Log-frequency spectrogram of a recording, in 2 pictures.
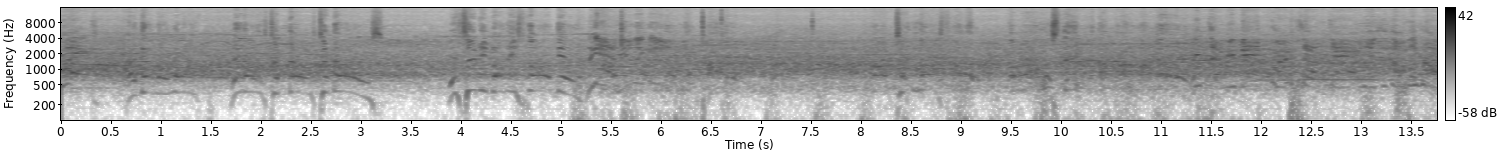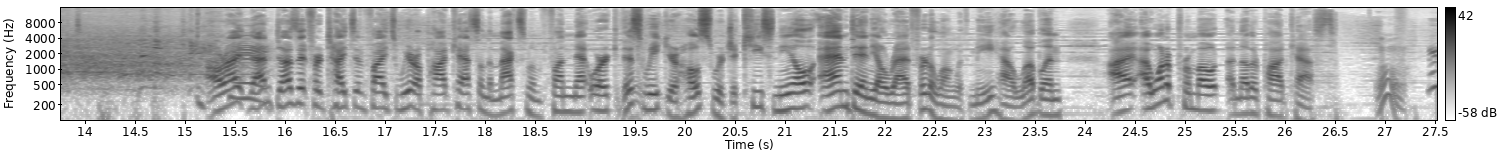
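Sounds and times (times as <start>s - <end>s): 
commentator calling the match: 0.0s - 6.8s, 8.0s - 16.8s
wrestling arena crowd reaction: 0.0s - 16.0s
speech: 15.3s - 27.5s.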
